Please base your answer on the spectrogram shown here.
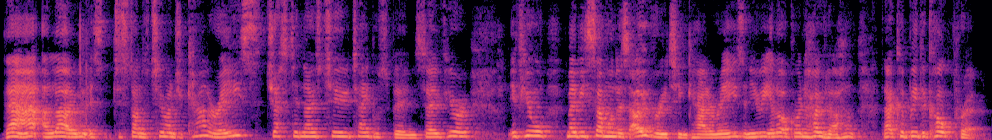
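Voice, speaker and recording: A woman's voice: mid-range voice, a little fast, a little mellow. A woman with a Cockney accent chatting casually and informally as she explains and demonstrates food for a vlog. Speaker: vlogger. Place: indoors at home. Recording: echoey room with light noise, clicks.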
